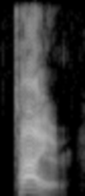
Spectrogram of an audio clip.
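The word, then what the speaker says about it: Tyre: How do you say that name? T Y R E. Tire and Siden.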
